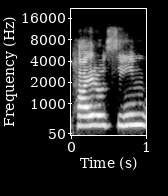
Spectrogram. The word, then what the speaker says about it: Pyrocene: Diary of the Pyrocene, and pyro is spelled Pyro, and then scene as in scene, you know, like a scene of a movie.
